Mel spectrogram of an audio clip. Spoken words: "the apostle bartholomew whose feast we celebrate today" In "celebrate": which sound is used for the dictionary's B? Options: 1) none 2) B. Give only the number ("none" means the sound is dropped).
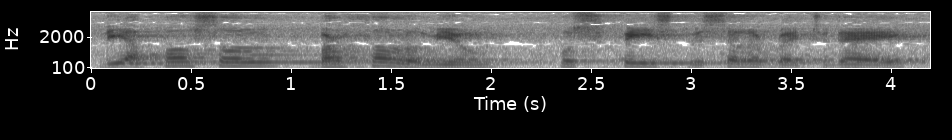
2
